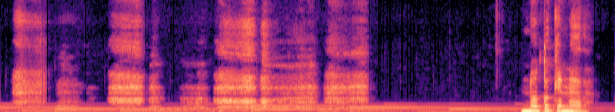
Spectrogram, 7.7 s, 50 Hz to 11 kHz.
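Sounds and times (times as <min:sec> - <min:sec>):
labored gasping breaths: 0:00.1 - 0:04.9
speech: 0:00.2 - 0:03.4, 0:06.5 - 0:07.4.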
